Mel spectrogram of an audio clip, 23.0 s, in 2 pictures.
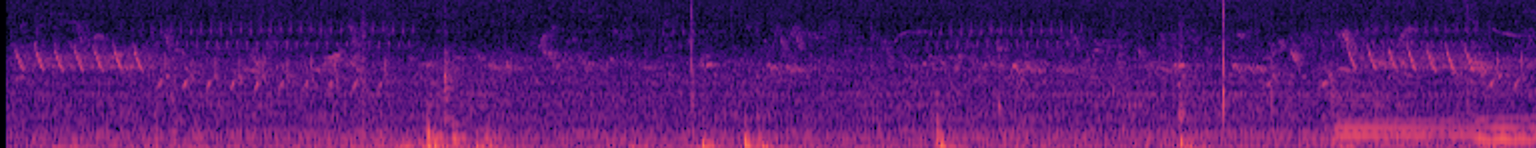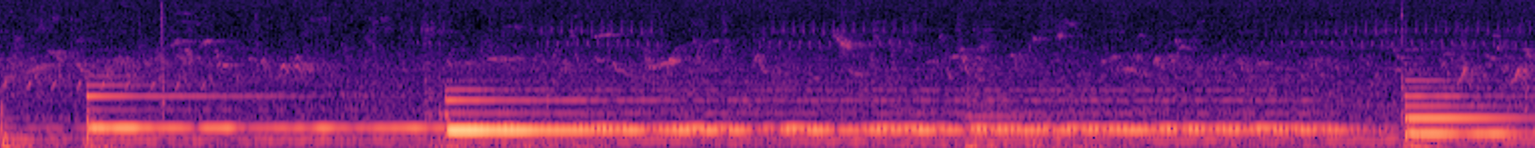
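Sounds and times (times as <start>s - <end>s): songbirds singing and chirping: 0.1s - 23.0s
soft low thumps: 4.7s - 7.8s, 10.0s - 23.0s
held musical tones: 10.0s - 23.0s.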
